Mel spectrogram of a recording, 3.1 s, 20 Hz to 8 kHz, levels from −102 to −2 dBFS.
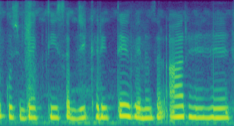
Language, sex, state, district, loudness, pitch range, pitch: Hindi, female, Jharkhand, Ranchi, -15 LUFS, 225-240 Hz, 230 Hz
